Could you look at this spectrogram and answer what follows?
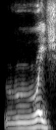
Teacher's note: a esa se le conoce como la consonante alveolar aproximante Sonora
